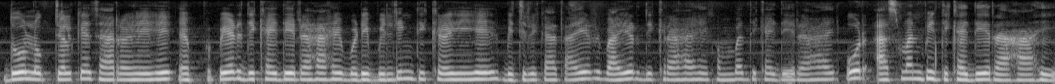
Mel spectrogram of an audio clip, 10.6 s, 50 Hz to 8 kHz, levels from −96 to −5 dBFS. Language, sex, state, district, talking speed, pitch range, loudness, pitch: Hindi, female, Maharashtra, Sindhudurg, 215 wpm, 210-230 Hz, -28 LUFS, 215 Hz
